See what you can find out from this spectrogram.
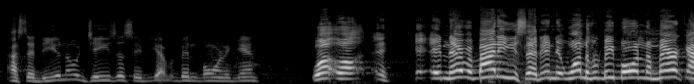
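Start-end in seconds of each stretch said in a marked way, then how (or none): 0.4-2.6 quiet earnest question. Retold or imitated. Preacher quietly asking the doctor about Jesus. 3.1-6.9 high, fast stammering doctor; flustered doctor. Retold or imitated. Doctor dodging the question, high and fast.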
